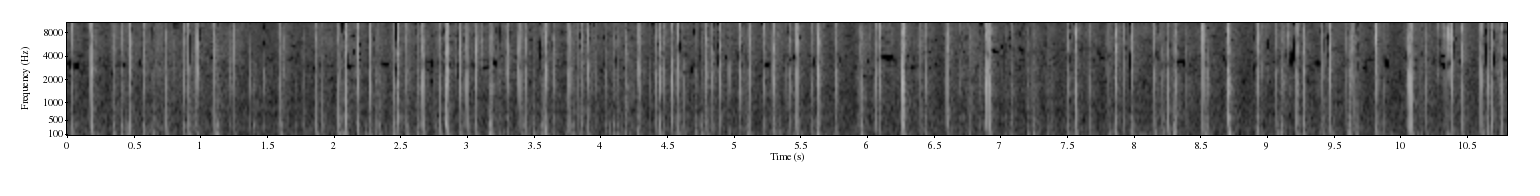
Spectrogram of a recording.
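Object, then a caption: Plastic gel bead eye mask. Long nails tap and scratch across the surface of a clear plastic eye mask filled with gel beads and edged in fabric, held in both hands. A rapid, dense stream of sharp, dry clicks and crackles runs throughout, each tap dying away almost instantly, with a faint scratchy rustle between them.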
